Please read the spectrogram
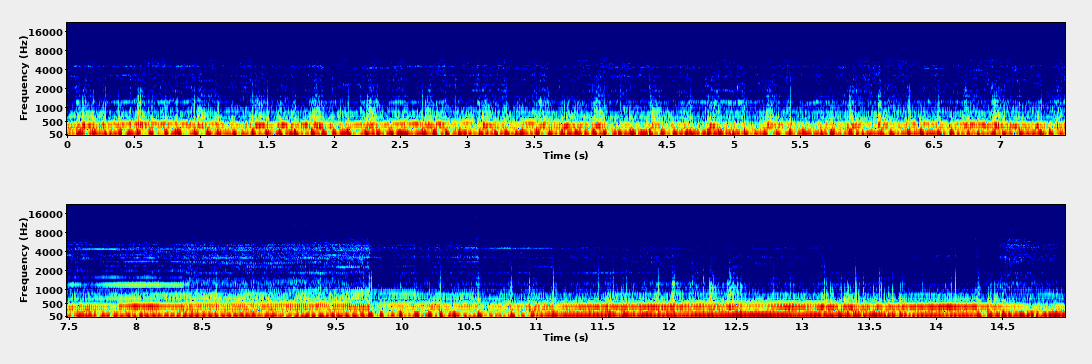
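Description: Instrumental metalcore played live by a band: distorted electric guitars over a fast, dense drum kit. About eight seconds in, the guitars move to held, ringing chords while the drums keep going.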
